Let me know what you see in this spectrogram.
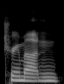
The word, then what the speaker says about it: Tremonton: Tremonton. – Tremonton, yep.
